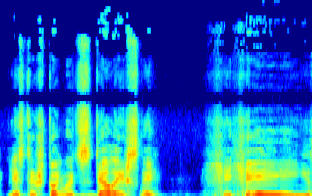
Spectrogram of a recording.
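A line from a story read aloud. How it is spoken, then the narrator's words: Gleeful giggling. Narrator (Russian): засмеялся Вирский, будто Джон поднял долгожданную, самую любимую его тему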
